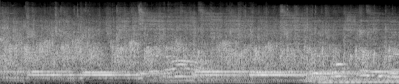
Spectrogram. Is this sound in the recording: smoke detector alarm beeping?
no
